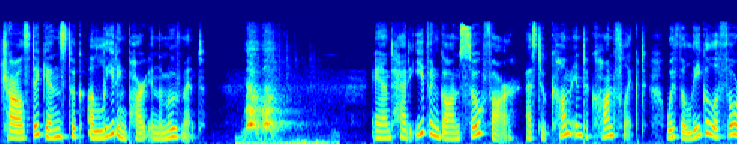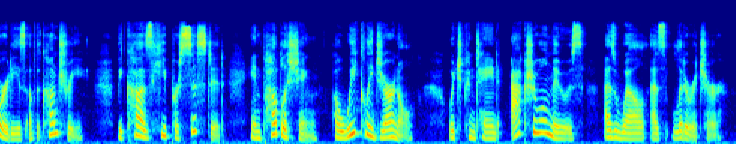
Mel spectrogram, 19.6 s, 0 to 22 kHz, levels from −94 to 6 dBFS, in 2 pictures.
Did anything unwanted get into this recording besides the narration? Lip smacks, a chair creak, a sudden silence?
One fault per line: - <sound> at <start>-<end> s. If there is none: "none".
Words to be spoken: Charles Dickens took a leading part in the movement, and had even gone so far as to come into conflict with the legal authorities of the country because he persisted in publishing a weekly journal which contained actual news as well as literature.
- bark at 3.1-4.5 s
